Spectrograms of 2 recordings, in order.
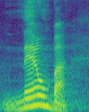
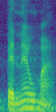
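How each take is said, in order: First: The word begins directly with an N sound. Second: The word begins with an audible P sound. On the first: The speaker calls it right. "la P es muda" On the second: The speaker calls it wrong. "no tienes que decir pneuma"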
